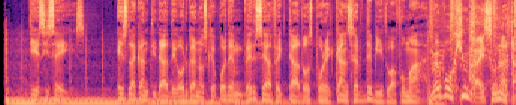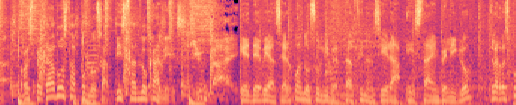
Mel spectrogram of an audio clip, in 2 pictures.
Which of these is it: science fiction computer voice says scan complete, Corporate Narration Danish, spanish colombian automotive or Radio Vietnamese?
spanish colombian automotive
